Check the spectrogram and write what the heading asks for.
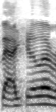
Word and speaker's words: Bakula: Did you know that Scott Bakula rhymes with Dracula? – Of course!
